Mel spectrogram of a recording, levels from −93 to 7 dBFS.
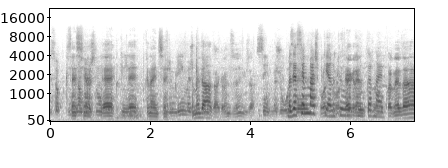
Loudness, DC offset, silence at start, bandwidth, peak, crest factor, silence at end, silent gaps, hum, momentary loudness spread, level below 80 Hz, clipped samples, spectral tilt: -30 LUFS; under 0.1%; 0 s; 12 kHz; -10 dBFS; 20 dB; 0 s; none; none; 14 LU; -68 dBFS; under 0.1%; -4 dB/octave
